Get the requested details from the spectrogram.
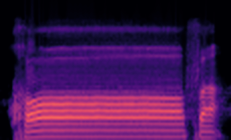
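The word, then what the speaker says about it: خَافَ: খটা ওই একই ব্যাপার, খ আলিফ জাবার আছে। তাহলে এই আলিফ আছে, আলিফের আগের অক্ষরে আছে জাবার। তাহলে এটাও তাড়া টান দিয়ে পড়তে হচ্ছে। ওই জন্য খফা, তাবা, জাহাদা।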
